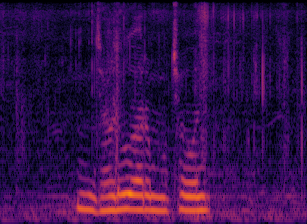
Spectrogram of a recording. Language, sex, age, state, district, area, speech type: Santali, male, 18-30, West Bengal, Uttar Dinajpur, rural, spontaneous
